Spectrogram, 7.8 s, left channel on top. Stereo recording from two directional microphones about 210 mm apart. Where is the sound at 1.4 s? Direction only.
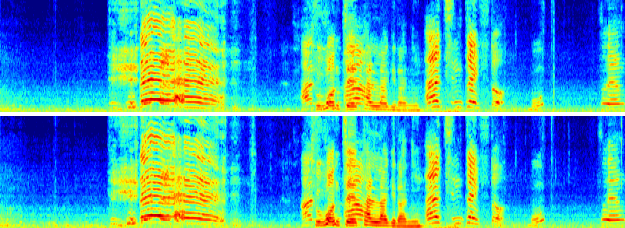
15° left (ahead or behind).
